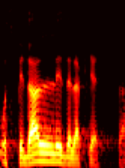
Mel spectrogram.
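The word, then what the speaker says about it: Ospedale della Pietà: du 18e et plus particulièrement l'institution si je prononce bien Pio hospedale de la Piette ah très belle prononciation alors déjà Venise Venise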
